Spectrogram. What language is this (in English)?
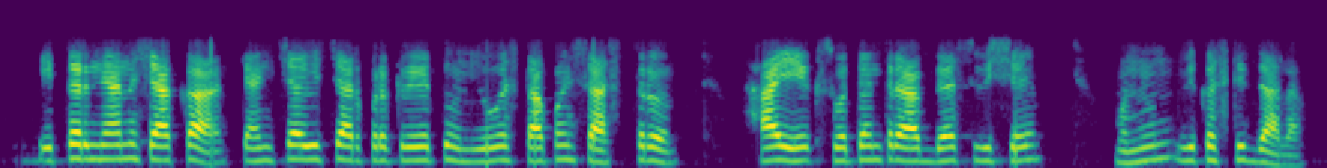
Marathi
